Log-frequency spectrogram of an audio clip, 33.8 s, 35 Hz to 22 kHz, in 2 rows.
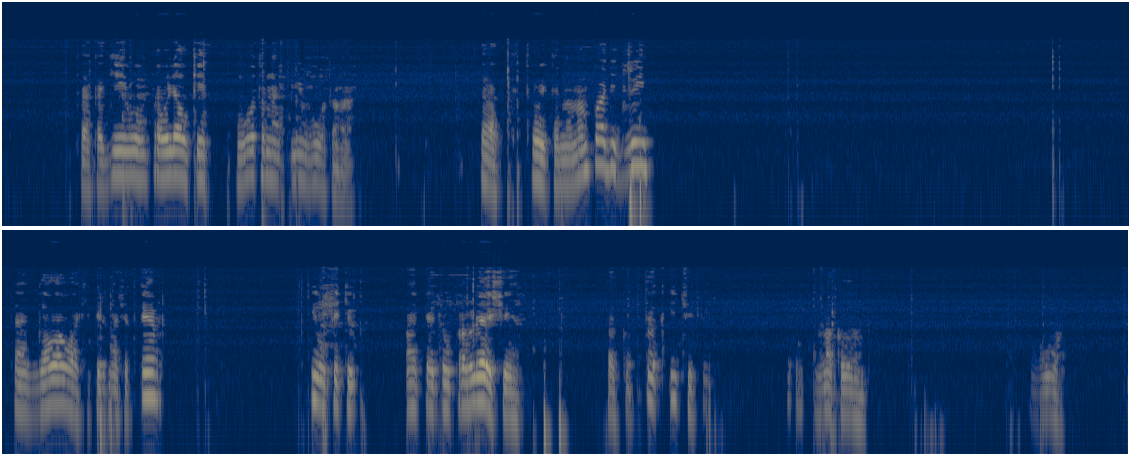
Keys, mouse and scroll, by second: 0.2 middle click, 2.9 click, 6.0 middle click, 7.5 KP_3, 9.4 g, 18.2 r, 21.4-22.7 drag, 23.2-24.4 shift+drag, 25.0 g, 27.4 r, 29.4-30.7 middle drag, 30.9 r, 32.5-33.8 middle drag.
